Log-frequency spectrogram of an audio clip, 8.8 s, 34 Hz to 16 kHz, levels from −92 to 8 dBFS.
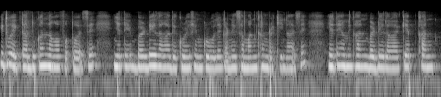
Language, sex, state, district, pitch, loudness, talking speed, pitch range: Nagamese, male, Nagaland, Dimapur, 230 Hz, -15 LUFS, 150 wpm, 220-240 Hz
